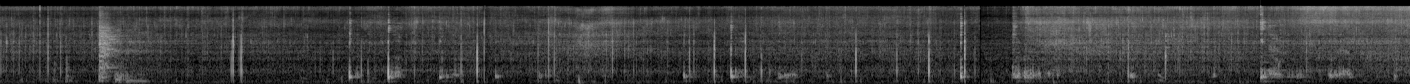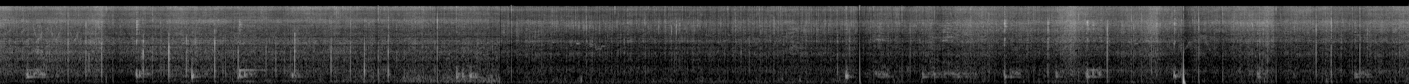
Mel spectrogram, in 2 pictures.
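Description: Oil sizzling in a wide metal wok as red chillies and then garlic cloves fry. A metal spatula scrapes and clicks against the pan as they are stirred. The sizzle becomes louder and denser about a third of the way through.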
